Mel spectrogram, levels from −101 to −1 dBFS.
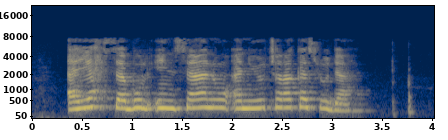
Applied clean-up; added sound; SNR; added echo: none; none; none; none.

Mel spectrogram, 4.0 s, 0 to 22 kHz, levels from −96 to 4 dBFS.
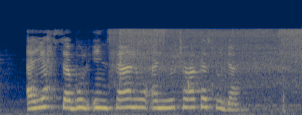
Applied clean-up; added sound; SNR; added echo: none; Water; 13 dB; none.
